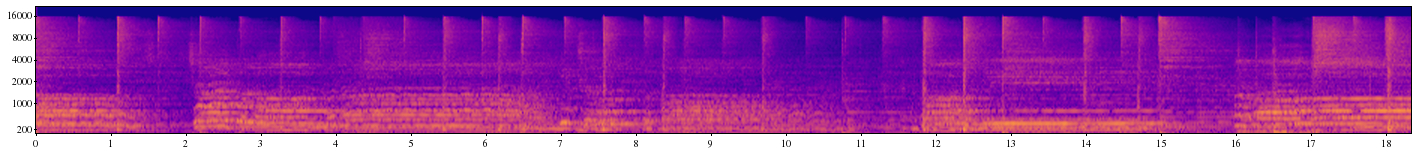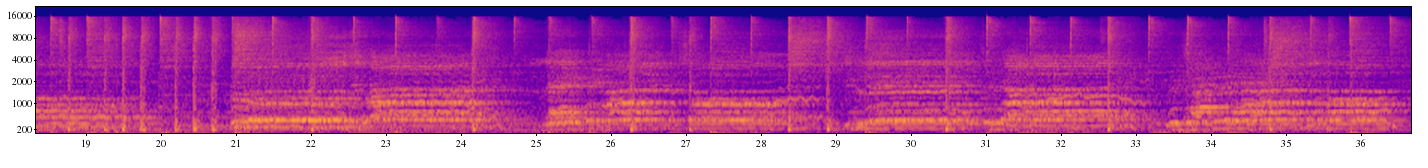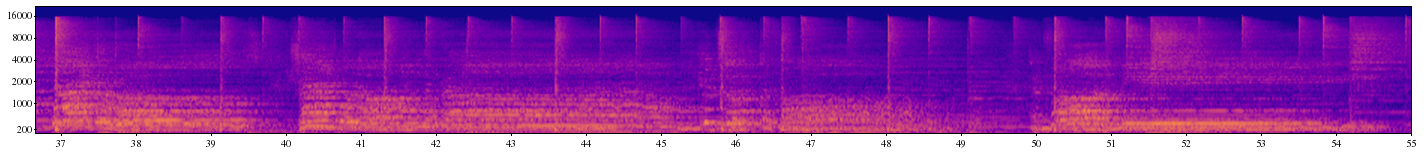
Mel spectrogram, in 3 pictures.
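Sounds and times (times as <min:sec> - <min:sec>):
drum and cymbal strikes: 0:00.0 - 0:55.0
group singing worship song: 0:00.0 - 0:55.0
piano: 0:00.0 - 0:55.0.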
